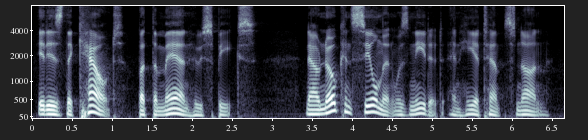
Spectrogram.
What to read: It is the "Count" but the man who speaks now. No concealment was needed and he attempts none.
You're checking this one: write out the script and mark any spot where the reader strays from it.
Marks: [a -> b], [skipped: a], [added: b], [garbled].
It is the "Count" but the man who speaks now. No concealment was needed and he attempts none.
